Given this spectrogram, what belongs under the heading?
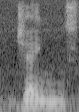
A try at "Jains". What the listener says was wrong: Okay, so you're saying Gene, not Jane. Gene, that English accent, dude.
